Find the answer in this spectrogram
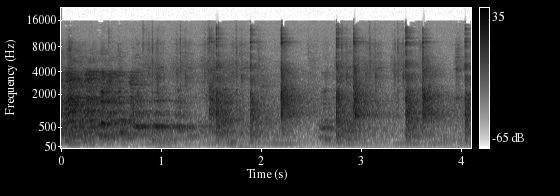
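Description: Ping-pong ball knocking against paddles and the table, a run of sharp clicks about two or three a second through the second half.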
